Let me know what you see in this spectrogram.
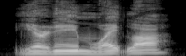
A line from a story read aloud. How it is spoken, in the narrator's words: he asked, in a reedy tenor voice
